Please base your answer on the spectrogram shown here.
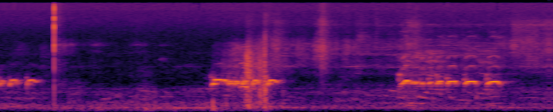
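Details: Local zebra dove with a big, loud voice meant to outdo rivals: two bursts of rapid, trilled cooing notes, the second broken into stuttering pulses, with a sharp click and other background calls and voices around it.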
